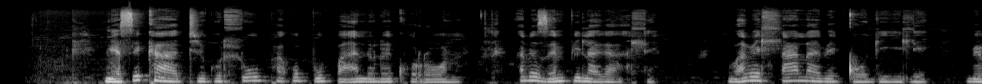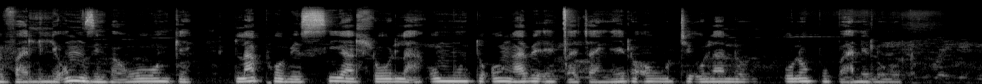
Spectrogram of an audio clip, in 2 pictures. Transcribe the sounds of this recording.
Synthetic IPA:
ŋesikʰatʰiɣuɬupʰaʔub̥ʱub̥ʱanɛlwɛkʰɔrɔnaː | βɛzempʼilaɣaɬɛ | βaβɛɬalaβɛɡ͡ǃʱoɣilɛ | βɛvalilɛum̩zimbʱawɔŋkʼɛ | lapʰɔβesijaɬɔlaumuntʼuʔɔŋaβɛɛǀat͡ʃʼaŋɛlwaoɣutʰi | ulob̥ʱub̥ʱanɛlɔːlu

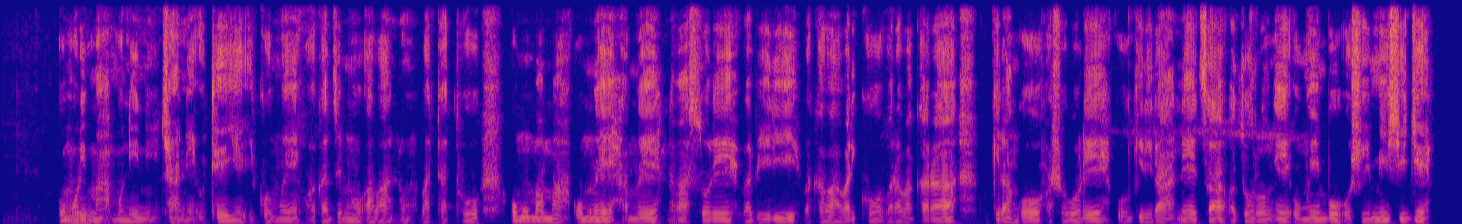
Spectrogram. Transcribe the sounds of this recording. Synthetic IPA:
umuɾimamuninit͡ʃa̰ːne̞utʰe̞je̞ʔiɡo̞mwe̞uhaɡ̥aze̞mŋoʔaβaːn̥huβatʰatʰuumumamaumŋe̞ha̰mŋe̞na̰βaso̞ɾe̞βaβiɾiβakʰaβaβaɾikʰo̞βaɾaβaɡ̥aɾakuɡ̥iɾaŋɡo̞βaʃo̞βo̞ɾe̞kuɡiɾiɾane̞ːz̥aβa̰zo̞ːɾoːŋhe̞ʔumwiːmbuʔuʃimiʃid͡ʒe̞

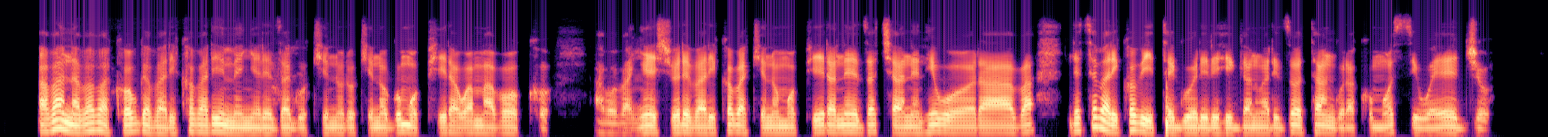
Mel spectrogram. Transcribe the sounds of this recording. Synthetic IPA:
aβaːnaβaβakʰo̞ːbɡaβaɾikʰo̞βaɾime̞ɲe̞ɾe̞zaɡukʰinuɾukʰinoɡwumupʰiːɾawamaβo̞kʰo̞ | aβo̞βaɲe̞ːʃuɾiβaɾikʰo̞βakʰinumupʰiːɾane̞ːzat͡ʃaːne̞n̥iwoɾaβande̞t͡se̞βaɾikʰo̞βitʰe̞ɡuːɾiɾiɦiɡanwaɾizo̞ːtaːŋɡuɾakʰumuːsiwe̞ːd͡ʒo̞

